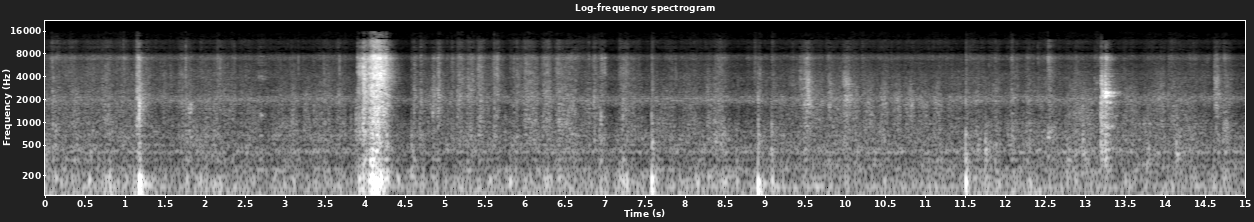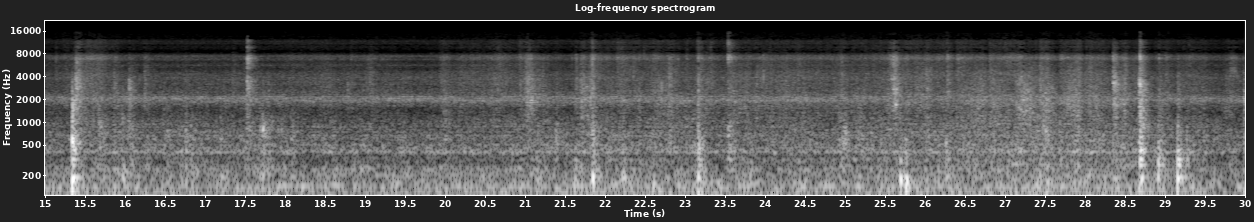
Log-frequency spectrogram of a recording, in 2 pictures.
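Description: Wet sponge wiping soapy water over a vinyl snowmobile seat cover: faint rubbing and squishing over a low steady background, with scattered light clicks and one short, louder noise about four seconds in.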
